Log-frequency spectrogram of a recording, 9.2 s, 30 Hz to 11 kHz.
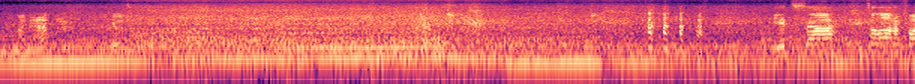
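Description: A 2015 Fiat Abarth 500 with a manual gearbox being driven, its engine droning loud and close, rising in pitch and then dropping with a gear change, while someone talks over it.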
